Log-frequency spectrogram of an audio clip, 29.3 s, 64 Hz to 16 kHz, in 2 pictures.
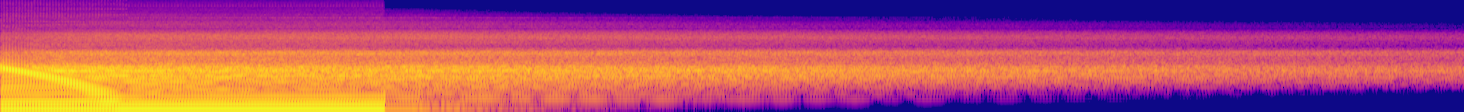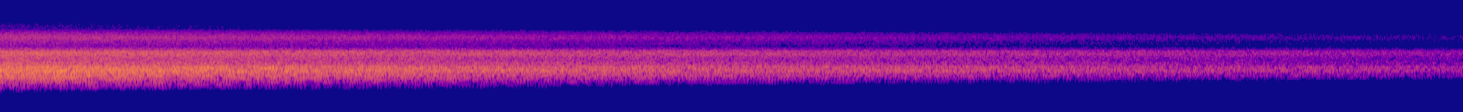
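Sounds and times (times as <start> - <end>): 
choral drone hit: 0.0 - 6.5.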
